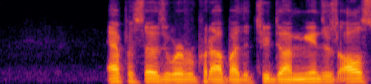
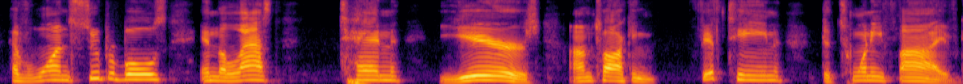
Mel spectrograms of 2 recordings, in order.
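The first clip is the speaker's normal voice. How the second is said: higher-pitched, building trivia announcer delivery; rally everyone for the big question; game-show host hype; 7 semitones higher than usual. Acted. Host calling board and viewers to trivia, hyped announcer.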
